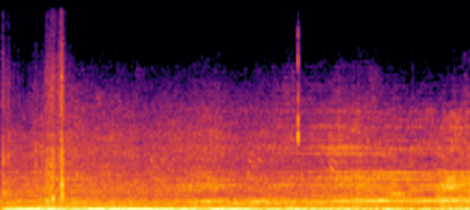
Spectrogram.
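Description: Steady low engine drone of a motor running.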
